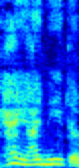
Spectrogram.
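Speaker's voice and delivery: high-pitched, loud shout carrying across distance. Telling about Goku asking kids for his Dragon Balls: imitating Goku yelling. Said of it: "He's like yelling".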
